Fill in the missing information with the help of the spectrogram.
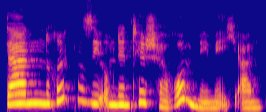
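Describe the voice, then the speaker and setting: A woman's voice: sits high, sing-song, moderate pace, dark tone, lo-fi sound, voice pushed up. A woman voicing a curious, polite young girl with an earnest, questioning way of speaking. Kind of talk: audiobook character voice.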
